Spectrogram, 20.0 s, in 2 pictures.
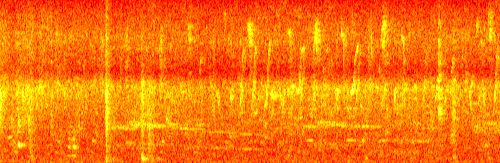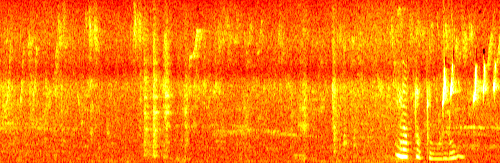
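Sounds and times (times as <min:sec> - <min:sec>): faint bird chirping: 0:00.0 - 0:20.0
low steady background hum: 0:00.0 - 0:20.0
thin whistled bird notes: 0:18.8 - 0:20.0.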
